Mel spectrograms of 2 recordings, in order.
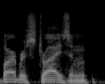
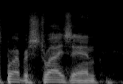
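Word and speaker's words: Barbara Streisand: We had to go back in and cut recut everything because I said Barbara Stryzen and it's Barbara Stysan and it's it was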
